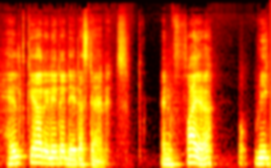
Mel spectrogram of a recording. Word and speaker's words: FHIR: related data standards and fire we call it even though this is fhir we pronounce it as fire it is one of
